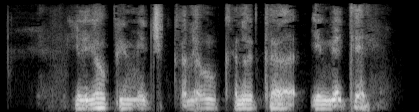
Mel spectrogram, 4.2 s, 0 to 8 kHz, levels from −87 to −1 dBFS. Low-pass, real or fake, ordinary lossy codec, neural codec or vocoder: 7.2 kHz; fake; MP3, 32 kbps; codec, 24 kHz, 1.5 kbps, HILCodec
